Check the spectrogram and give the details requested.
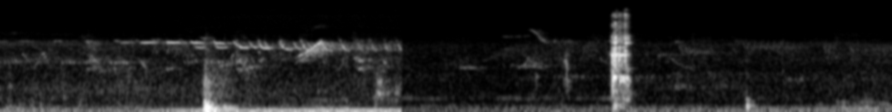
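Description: A bird trills in the background, with a sharp knock about two seconds in and another sharp click about six seconds in, from things being handled on the table.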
